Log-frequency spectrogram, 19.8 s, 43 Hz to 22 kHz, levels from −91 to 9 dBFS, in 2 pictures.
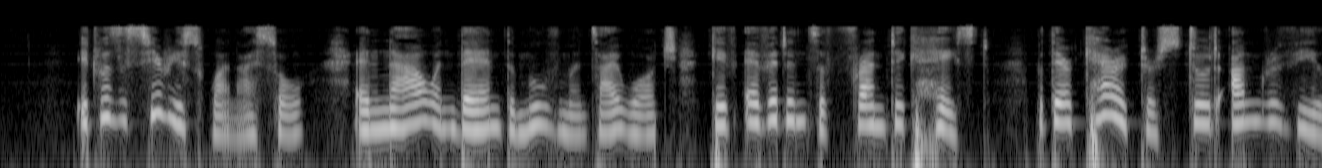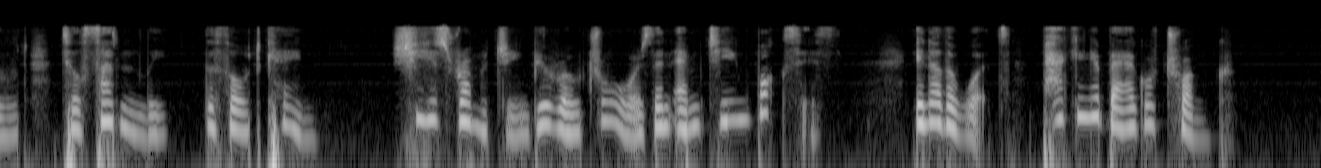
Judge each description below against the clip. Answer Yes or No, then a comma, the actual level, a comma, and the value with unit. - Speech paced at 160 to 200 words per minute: No, average, 140 wpm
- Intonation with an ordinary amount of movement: No, wide, 6.0 semitones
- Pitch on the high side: Yes, high, 205 Hz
